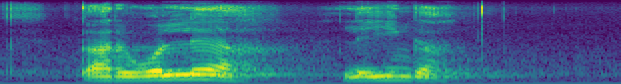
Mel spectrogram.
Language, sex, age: Tsonga, male, 24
